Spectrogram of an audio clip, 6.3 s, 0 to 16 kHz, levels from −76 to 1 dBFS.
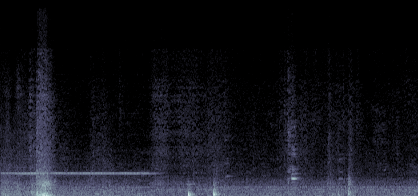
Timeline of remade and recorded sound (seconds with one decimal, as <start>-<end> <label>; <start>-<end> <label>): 0.0-2.1 recorded; 2.1-3.1 remade; 3.1-6.3 recorded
